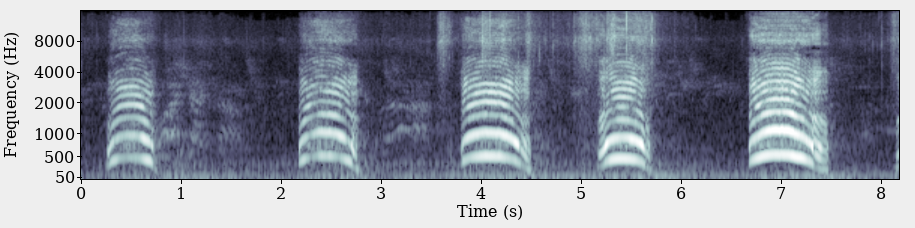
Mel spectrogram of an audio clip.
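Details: Five separate bleats from a goat, each a short rising-and-falling nasal cry, spaced one to two seconds apart, with a low hum underneath.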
